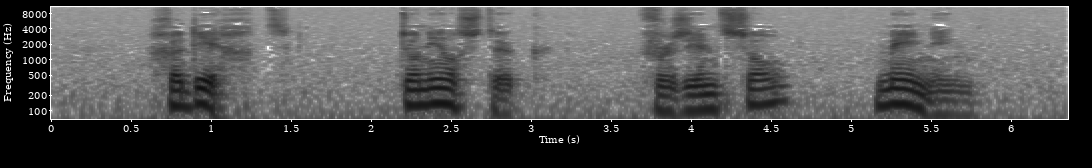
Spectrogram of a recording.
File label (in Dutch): "gedicht toneelstuk", Dutch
